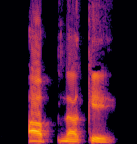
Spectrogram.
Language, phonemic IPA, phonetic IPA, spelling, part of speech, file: Bengali, /apnake/, [ˈapnakeˑ], আপনাকে, pronoun, LL-Q9610 (ben)-আপনাকে.wav
- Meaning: objective of আপনি (apni)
